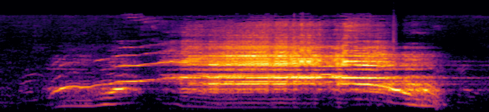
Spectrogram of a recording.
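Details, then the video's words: Deer stag during the rut in a large enclosure at Wildpark Altenfelden, giving one long, loud, drawn-out harmonic bellow that starts low, swells and holds for several seconds, then drops away at the end. "Hirschbrunft im Wildpark"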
